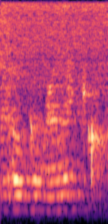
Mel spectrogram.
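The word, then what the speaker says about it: Pogorelec: Elana Pogarlic. How do you spell that?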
